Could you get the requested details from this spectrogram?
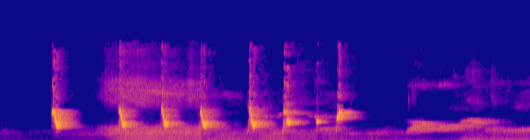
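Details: Sooty-headed bulbul, recorded as a lure for wild birds: a series of short downslurred chirps repeated about every half second, then a softer drawn-out warbled note at the end.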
